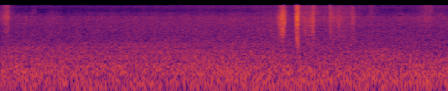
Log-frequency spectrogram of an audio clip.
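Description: Steady low rumble of wind buffeting a phone's microphone over churned-up ocean surf, with two short clicks about three seconds in.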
